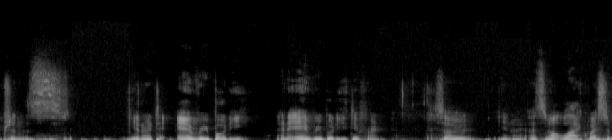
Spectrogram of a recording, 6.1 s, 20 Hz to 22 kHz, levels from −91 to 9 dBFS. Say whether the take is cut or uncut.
uncut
